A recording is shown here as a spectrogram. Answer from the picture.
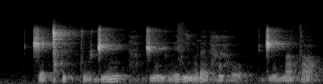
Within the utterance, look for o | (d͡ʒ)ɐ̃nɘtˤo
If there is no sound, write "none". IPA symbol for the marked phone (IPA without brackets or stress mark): d͡ʒ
